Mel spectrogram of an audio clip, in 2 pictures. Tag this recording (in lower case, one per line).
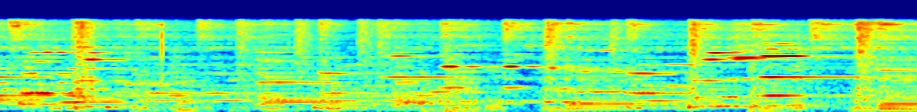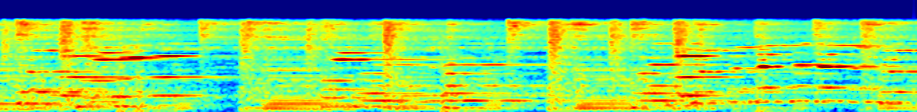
playing steelpan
